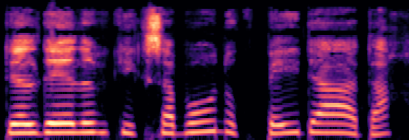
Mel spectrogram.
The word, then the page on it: telte'lmatl: tel'te'lmatl; Mi'gmaq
